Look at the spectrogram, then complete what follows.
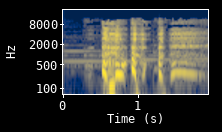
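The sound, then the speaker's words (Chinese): An old woman coughs as a plump middle-aged man helps her down the stairs: three rough, throaty bursts in quick succession, the last one shorter, followed by a drawn-out, wavering voiced groan. Fairly loud, with no talking. “众人抬头往楼上看，却发现只是一个胖胖的中年人扶着一位咳嗽的奶奶下楼。”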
